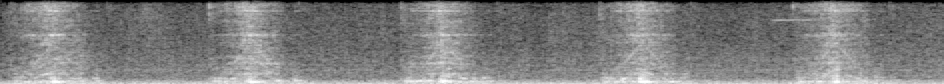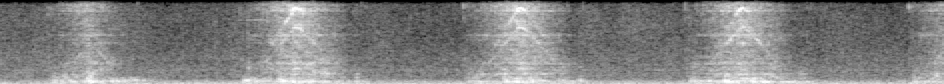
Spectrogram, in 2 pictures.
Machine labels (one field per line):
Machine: slide rail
